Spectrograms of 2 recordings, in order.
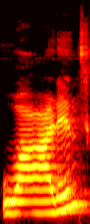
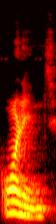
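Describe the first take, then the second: First: The word begins with a w sound. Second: The word begins with a plain vowel. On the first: The speaker calls it wrong. "কেউ বলছি? বলি না।" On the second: The speaker calls it right. "এটা normally আমরা বলছি"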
